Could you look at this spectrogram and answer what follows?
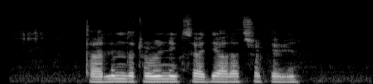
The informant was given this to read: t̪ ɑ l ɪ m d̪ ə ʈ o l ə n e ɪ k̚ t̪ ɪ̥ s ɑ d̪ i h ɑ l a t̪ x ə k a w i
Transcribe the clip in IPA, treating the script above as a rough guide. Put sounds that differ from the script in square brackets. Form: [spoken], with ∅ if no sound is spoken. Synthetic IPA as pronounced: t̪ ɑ l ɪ m d̪ ə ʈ o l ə n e ɪ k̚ t̪ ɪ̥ s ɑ d̪ i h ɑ l a t̪ [ʂ] ə k a w i

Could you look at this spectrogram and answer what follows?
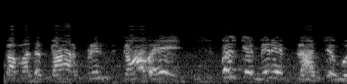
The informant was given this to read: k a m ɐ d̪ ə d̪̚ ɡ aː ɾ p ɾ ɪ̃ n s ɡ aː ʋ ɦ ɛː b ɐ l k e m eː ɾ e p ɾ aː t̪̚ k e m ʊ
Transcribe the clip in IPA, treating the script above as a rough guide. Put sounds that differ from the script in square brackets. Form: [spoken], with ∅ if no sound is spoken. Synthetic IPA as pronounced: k a m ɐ d̪ ə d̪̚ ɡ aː ɾ p ɾ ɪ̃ n s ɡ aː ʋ ɦ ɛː b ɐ l k e m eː ɾ e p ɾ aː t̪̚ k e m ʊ

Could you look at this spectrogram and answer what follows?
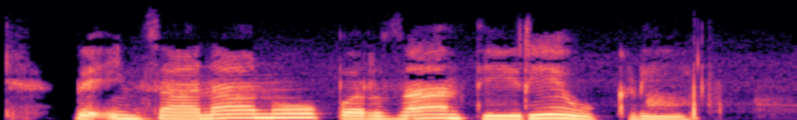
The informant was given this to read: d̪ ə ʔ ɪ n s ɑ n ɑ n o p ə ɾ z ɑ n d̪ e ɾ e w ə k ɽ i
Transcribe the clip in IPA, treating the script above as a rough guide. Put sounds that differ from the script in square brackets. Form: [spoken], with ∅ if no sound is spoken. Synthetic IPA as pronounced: d̪ ə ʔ ɪ n s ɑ n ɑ n o p ə ɾ z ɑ n [t̪] e ɾ e w ə k ɽ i

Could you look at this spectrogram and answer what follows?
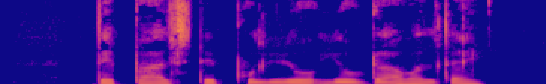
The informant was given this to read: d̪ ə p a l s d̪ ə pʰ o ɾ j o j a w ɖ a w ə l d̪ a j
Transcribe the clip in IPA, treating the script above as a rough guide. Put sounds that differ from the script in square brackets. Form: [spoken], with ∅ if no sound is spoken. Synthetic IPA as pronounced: d̪ ə p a l s d̪ ə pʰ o [l] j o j a w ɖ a w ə l d̪ a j

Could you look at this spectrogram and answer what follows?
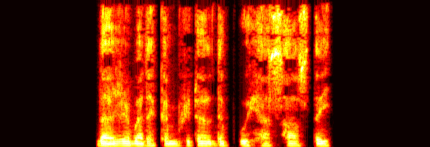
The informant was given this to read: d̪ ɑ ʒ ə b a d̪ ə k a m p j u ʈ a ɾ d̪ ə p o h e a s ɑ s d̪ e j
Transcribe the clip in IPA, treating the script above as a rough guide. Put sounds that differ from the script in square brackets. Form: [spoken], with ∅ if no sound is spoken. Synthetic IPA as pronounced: d̪ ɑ ʒ ə b a d̪ ə k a m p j u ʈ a ɾ d̪ ə p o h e a s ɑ s d̪ [a] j

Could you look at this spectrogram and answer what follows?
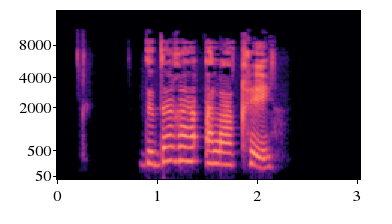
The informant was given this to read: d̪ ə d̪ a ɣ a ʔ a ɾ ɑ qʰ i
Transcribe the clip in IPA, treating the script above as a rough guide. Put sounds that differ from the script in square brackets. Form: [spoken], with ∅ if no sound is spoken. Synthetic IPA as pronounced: d̪ ə d̪ a ɣ a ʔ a [l] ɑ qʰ [e]

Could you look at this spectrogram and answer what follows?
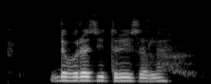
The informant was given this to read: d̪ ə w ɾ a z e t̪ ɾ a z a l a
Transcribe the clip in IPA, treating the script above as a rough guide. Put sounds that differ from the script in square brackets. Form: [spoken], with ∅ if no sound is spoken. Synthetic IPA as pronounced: d̪ ə w ɾ a z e [d̪] ɾ [e] z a l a

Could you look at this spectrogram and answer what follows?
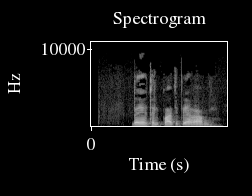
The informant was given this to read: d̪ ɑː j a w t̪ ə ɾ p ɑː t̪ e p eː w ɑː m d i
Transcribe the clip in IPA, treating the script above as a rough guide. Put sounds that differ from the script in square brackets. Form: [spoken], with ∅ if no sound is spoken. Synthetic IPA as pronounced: d̪ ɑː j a w t̪ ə [l] p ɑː t̪ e p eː [ɣ] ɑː m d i

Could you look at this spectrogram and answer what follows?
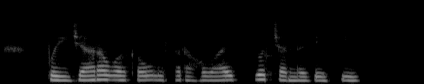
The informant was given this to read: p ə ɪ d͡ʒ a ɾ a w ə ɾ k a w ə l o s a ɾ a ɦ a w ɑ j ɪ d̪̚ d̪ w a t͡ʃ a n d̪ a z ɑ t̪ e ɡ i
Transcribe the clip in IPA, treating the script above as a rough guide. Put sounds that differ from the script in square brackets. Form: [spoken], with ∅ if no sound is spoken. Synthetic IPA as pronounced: p ə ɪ d͡ʒ [ɑ] ɾ a w ə ɾ k a w ə l o s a ɾ a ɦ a w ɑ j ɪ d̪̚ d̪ w a t͡ʃ a n d̪ a z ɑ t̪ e ɡ i

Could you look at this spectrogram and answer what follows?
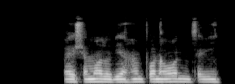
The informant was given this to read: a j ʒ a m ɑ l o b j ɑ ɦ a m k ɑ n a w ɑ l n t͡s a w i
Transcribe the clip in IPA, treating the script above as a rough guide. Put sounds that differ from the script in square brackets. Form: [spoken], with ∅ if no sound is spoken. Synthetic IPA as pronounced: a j [ʃ] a m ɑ l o b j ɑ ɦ a m [p] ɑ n a w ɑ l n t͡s a w i

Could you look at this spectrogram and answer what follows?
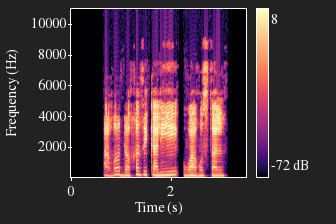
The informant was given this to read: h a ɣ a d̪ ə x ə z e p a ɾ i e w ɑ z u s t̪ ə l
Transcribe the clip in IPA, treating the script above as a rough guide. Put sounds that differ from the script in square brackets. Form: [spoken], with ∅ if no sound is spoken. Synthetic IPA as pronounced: h a ɣ a d̪ ə x ə z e [k] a [l] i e w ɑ [ɣ] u s t̪ ə l

